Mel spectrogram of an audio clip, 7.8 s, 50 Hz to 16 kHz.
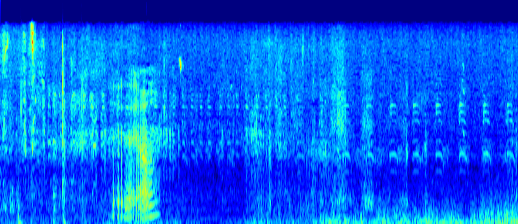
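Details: Egyptian goose near guinea fowl on a sunset drive at 5:20 PM, 12 October 2017, in South African or Kenyan (Mara) game reserves, giving one brief harsh husky honking burst while a man speaks over steady outdoor noise.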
